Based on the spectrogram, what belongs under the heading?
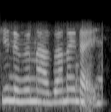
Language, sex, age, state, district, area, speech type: Bodo, female, 18-30, Assam, Baksa, rural, conversation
